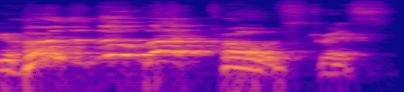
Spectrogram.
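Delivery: high, loud announcer voice, self-mocking; bad Howard Finkel impression. The announcer chatting about music, hammed-up announcer voice. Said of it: "I'm doing the worst Howard Finkel".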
